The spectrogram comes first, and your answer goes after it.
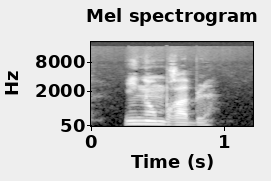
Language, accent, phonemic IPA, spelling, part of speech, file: French, France, /i.nɔ̃.bʁabl/, innombrable, adjective, LL-Q150 (fra)-innombrable.wav
- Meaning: innumerable, countless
